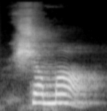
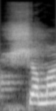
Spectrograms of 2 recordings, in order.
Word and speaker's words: क्षमा: बोलेंगे क्ष कक्षा क्षमा हल्का सा आप देखेंगे क की आवाज आ रही है कक्ष क्षमा आप क्षमा नहीं बोल रहे हैं आप बोलेंगे क्षमा यानी कि हल्का सा क जो होगा वो साइलेंट होगा हमें सुनाई नहीं देगा लेकिन हम बोलेंगे क्षमा क्षणिक क अंदर से बोलेंगे क्षणिक नहीं बोलेंगे क्षणिक कक्षा क्षमा क्षणिक इसी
